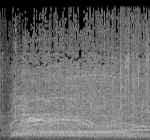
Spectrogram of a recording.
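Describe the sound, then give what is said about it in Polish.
A large crowd in Poddębice, Poland, at the first stop of Polish Radio's Lato z Radiem tour cheers and shouts continuously, high excited voices and whoops blending into a loud, sustained roar that rises quickly and holds steady for a few seconds. “Prawdziwy tłum, proszę państwa, Poddębice.”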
